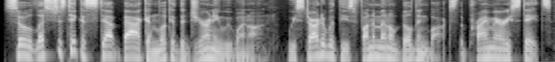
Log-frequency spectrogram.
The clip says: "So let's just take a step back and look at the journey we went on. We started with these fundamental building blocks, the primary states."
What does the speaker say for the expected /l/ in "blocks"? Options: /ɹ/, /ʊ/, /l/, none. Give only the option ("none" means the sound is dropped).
none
